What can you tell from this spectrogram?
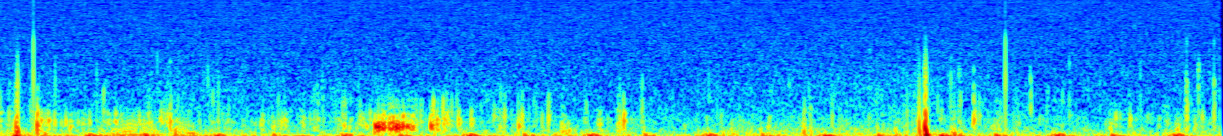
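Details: Hunger borborygmi: abdominal rumbling first thing in the morning from an empty stomach, recorded before breakfast.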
